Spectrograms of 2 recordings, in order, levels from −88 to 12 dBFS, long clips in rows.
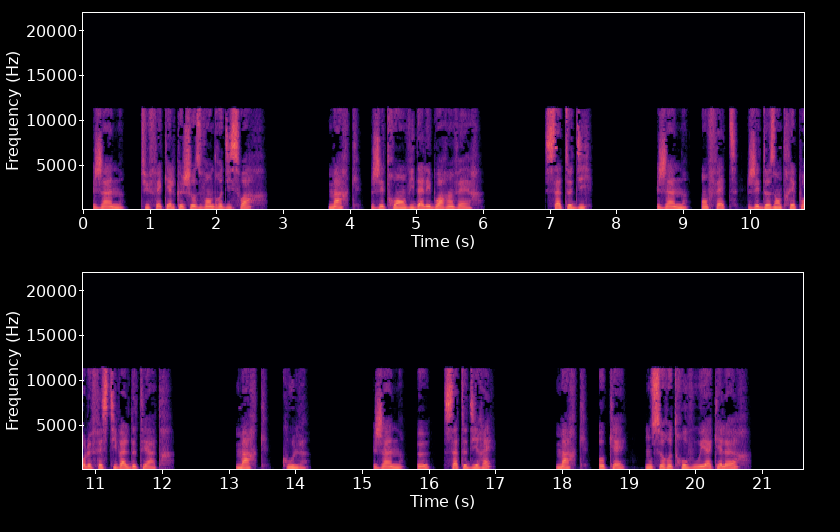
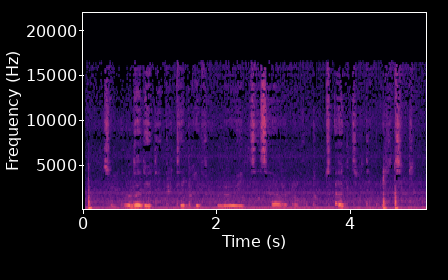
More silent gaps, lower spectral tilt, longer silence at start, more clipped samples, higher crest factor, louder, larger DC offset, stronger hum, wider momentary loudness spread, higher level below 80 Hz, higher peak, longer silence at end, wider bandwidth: first, 2.87-3.56 s, 6.14-6.84 s, 7.79-8.49 s, 12.29-12.99 s, 14.35-15.05 s, 17.09-17.79 s vs none; second, -3.5 dB/octave vs -5.5 dB/octave; first, 0.15 s vs 0 s; neither; about the same, 18 dB vs 20 dB; first, -22 LUFS vs -26 LUFS; neither; neither; second, 11 LU vs 18 LU; second, -70 dBFS vs -46 dBFS; first, -4 dBFS vs -8 dBFS; first, 0.85 s vs 0 s; second, 12 kHz vs 17 kHz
